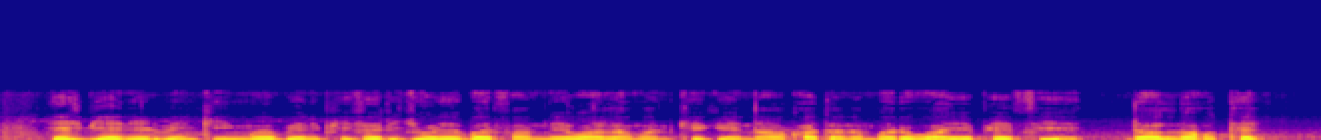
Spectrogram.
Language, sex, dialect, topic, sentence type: Chhattisgarhi, male, Western/Budati/Khatahi, banking, statement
